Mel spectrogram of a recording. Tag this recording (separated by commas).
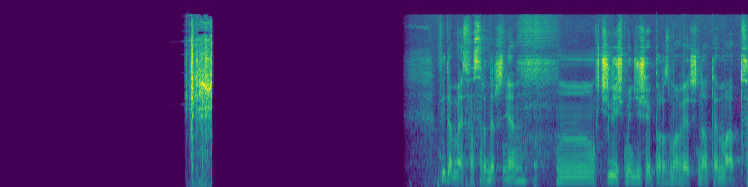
Single-lens reflex camera, Camera, Speech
